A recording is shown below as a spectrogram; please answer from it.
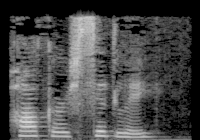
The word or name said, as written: hawker siddeley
